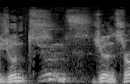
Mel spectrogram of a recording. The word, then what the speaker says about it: Junts: Also looking at La Vanguardia, also has La Vanguardia and El Mundo also have these stories on Hunt. Am I pronouncing it correctly? Junts, right.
